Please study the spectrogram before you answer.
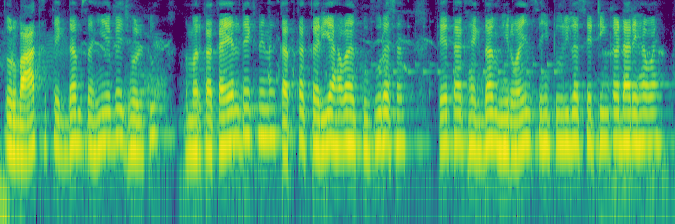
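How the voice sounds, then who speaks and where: A scheming young village boy from a comic cartoon, acted by a woman. The voice is high and bossy, quick to scold, with a Chhattisgarhi accent. Faint music plays behind. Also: fairly even intonation, close to an everyday voice.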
